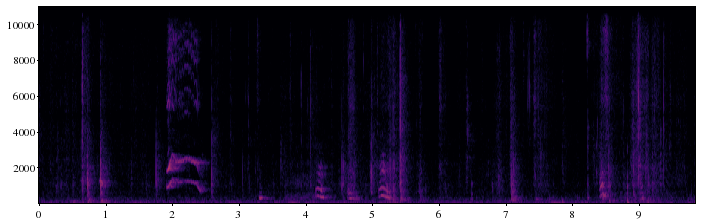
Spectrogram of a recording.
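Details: Wire fox terrier puppies indoors; a single high yelping whine rising and falling, followed by a few softer short whimpers and scattered clicks and bumps in a small room.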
